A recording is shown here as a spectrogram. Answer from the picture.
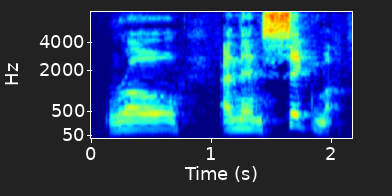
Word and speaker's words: sigma: P ro and then Sigma Sigma is the S sound in Greek so Sigma's pronounced like the s in the English word study one of the things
